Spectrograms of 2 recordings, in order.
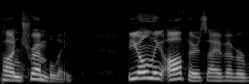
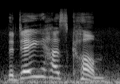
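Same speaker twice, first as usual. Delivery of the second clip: solemn triumph; 4 semitones higher, 6 dB louder than usual. Acted. Victor begins his great experiment.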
